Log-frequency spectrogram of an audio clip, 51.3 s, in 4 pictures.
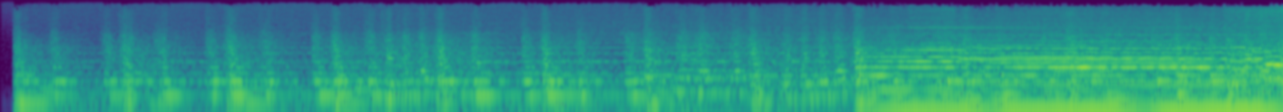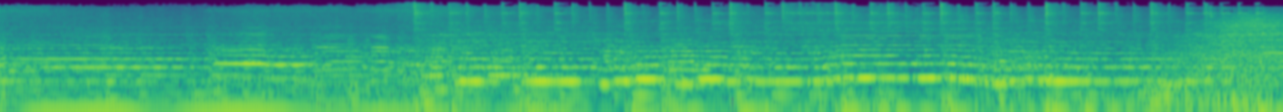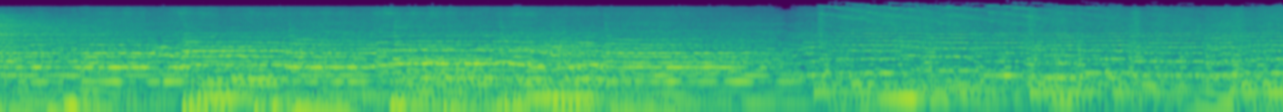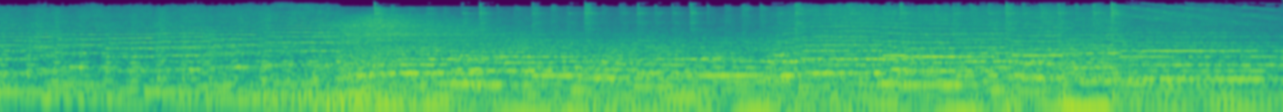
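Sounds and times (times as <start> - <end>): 
orchestral theme: 0.0 - 51.3.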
